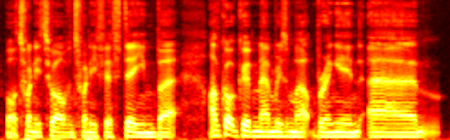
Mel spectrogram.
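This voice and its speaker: A man's voice: on the low side, little pitch movement, fairly quick, no echo, clean studio sound. A man in his thirties with a Shropshire accent and a slight Cockney twang, chatting casually as a podcast guest, rambling with restarts. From West Midlands, England. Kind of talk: casual chat.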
